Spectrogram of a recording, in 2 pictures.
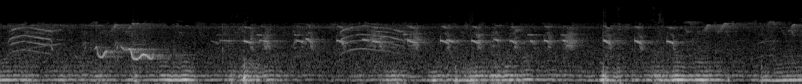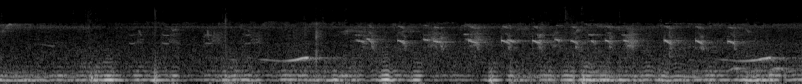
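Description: A swarm of wasps buzzing around their nest in a steady low drone as an oriental honey buzzard raids it. Small birds call over it in quick, high repeated chirps.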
